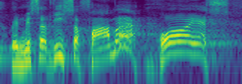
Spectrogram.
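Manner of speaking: high, broad Welsh farmer. Shown as a demonstration. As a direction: farmer Mr Reese calling the store in a Welsh accent. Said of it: "So we had Stacey".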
